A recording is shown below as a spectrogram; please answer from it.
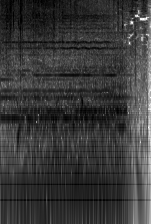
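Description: Logo-reveal intro music: a loud, heavy bass with several held tones and a wash of noise over it, dropping away near the end.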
